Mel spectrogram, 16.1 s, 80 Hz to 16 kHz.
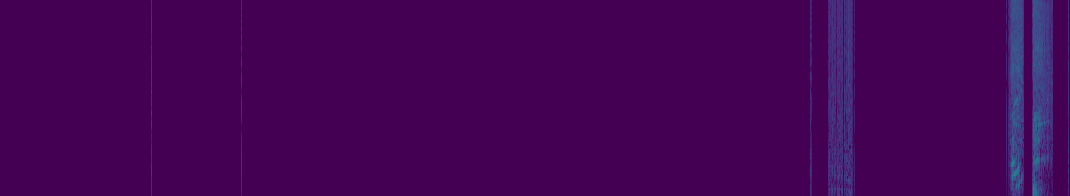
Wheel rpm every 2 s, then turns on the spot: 0, 0, 0, 0, 0, 0, 0, 0.
none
